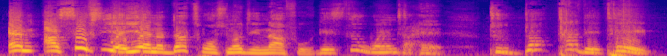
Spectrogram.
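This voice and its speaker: A man's voice: very high-pitched, dry recording. A Ghanaian man giving emphatic, repetitive political commentary as he switches between two languages, full of rhetorical turns.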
